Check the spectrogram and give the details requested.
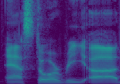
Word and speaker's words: Astoria: It's a 4-syllable name, Astoria, that ends with an ia, Disturbia.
